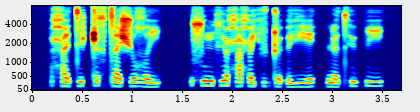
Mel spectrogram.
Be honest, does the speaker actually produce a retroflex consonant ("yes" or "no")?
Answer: yes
